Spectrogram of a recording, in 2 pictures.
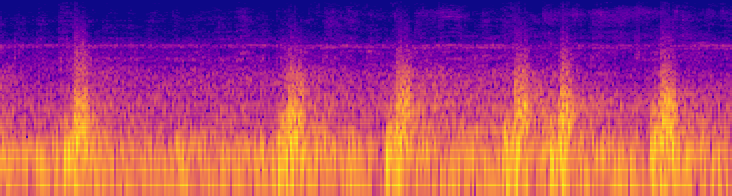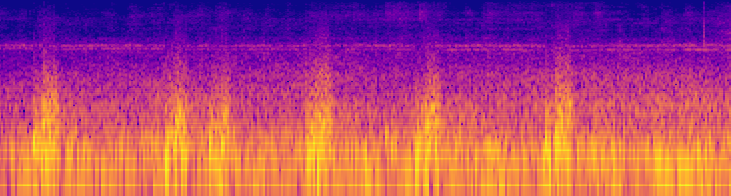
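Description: Shockwave jet truck's three jet engines popping their afterburners again and again, "a little burner pop" each time. About a dozen sharp bangs come roughly once a second over the engines' steady rumble.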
